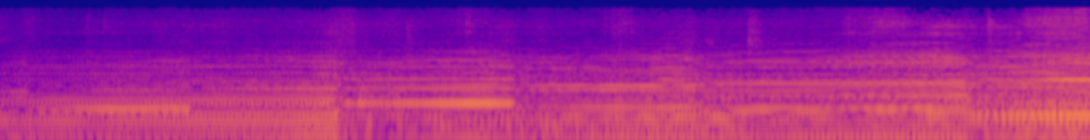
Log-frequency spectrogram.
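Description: Bowed cello and double bass playing long sustained microtonal chords in the low register, the harmony shifting every few seconds and swelling louder near the end.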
